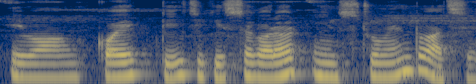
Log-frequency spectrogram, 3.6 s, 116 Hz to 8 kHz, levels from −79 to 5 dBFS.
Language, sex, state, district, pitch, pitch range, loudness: Bengali, male, West Bengal, Dakshin Dinajpur, 170 Hz, 160-180 Hz, -21 LUFS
